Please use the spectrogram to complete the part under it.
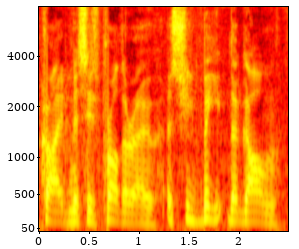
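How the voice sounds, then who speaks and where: A man reading a literary story aloud in a dramatic, measured storytelling manner. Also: medium pitch, a little hiss or hum. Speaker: reader. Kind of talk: expressive literary reading of a nostalgic Christmas story.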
